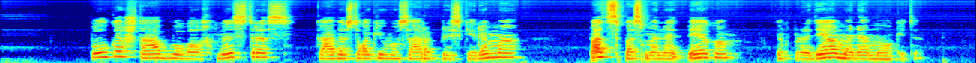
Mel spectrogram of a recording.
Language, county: Lithuanian, Kaunas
